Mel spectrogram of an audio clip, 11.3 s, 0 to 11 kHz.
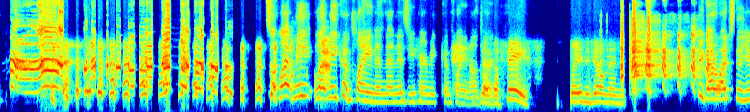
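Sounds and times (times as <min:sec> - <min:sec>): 
human voice imitating a frantic rooster crowing: 0:00.0 - 0:01.0
laughter: 0:00.6 - 0:05.0, 0:09.2 - 0:10.7
speech: 0:00.8 - 0:01.2, 0:04.2 - 0:09.5, 0:10.5 - 0:11.2.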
